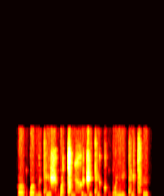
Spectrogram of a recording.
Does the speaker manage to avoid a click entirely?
no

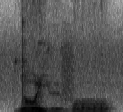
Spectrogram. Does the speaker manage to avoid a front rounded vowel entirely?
yes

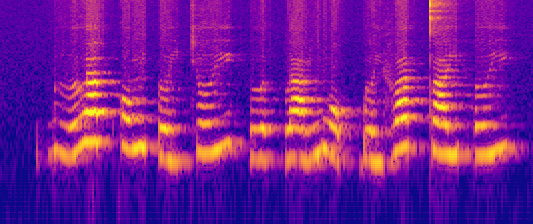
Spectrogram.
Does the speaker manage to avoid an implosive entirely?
no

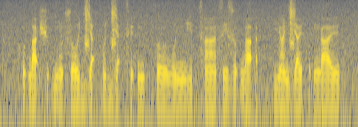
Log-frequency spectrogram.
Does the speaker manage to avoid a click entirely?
yes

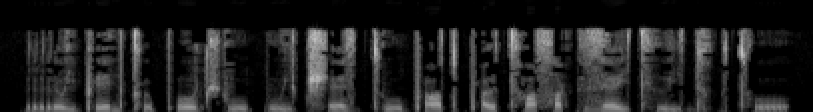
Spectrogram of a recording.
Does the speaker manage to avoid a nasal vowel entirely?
yes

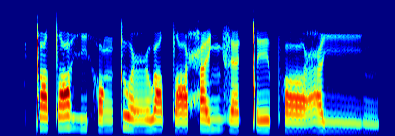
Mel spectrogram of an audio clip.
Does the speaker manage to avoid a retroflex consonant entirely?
yes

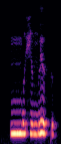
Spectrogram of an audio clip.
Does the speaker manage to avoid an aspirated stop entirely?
yes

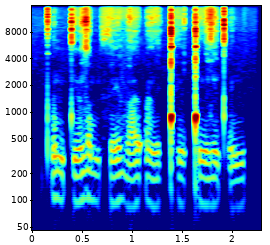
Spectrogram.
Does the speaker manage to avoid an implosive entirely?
yes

